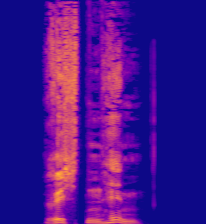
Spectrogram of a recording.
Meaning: inflection of hinrichten: 1. first/third-person plural present 2. first/third-person plural subjunctive I
- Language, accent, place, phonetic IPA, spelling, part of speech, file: German, Germany, Berlin, [ˌʁɪçtn̩ ˈhɪn], richten hin, verb, De-richten hin.ogg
